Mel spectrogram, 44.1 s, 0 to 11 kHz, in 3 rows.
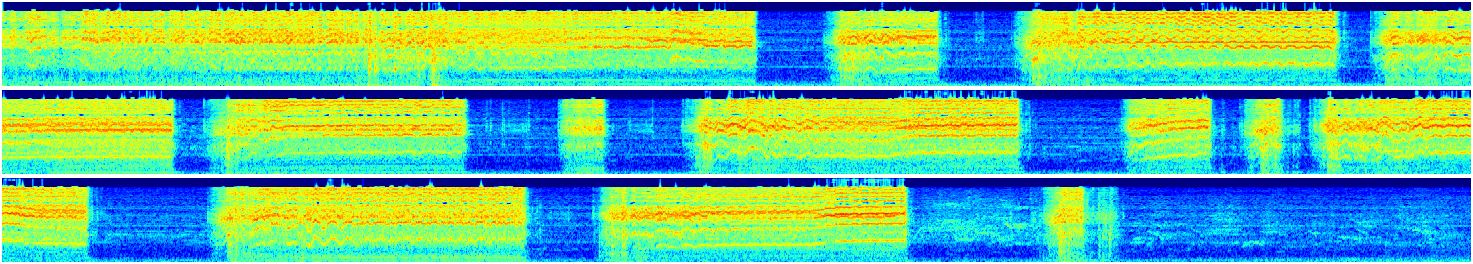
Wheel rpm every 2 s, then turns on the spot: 210, 200, 220, 120, 100, 200, 140, 160, 180, 60, 130, 180, 70, 110, 160, 110, 180, 110, 180, 40, 10, 0.
18-20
